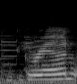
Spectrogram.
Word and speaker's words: Grön: my first question would be how do you pronounce the name of your company it's grim groon like g r u n groon and it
